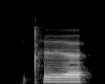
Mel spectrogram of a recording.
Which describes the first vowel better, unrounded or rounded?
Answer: unrounded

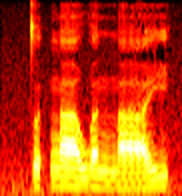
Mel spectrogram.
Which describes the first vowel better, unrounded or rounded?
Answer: rounded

